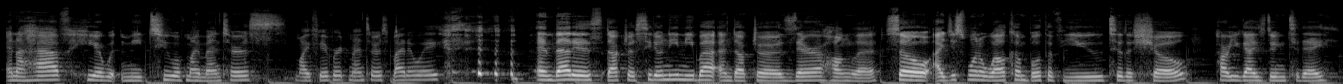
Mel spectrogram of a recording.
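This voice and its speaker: A woman's voice: mid-range voice, little pitch movement, normal speed, a little mellow, faint music behind. A woman hosting a podcast, presenting in a polished, upbeat way. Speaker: podcast host.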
